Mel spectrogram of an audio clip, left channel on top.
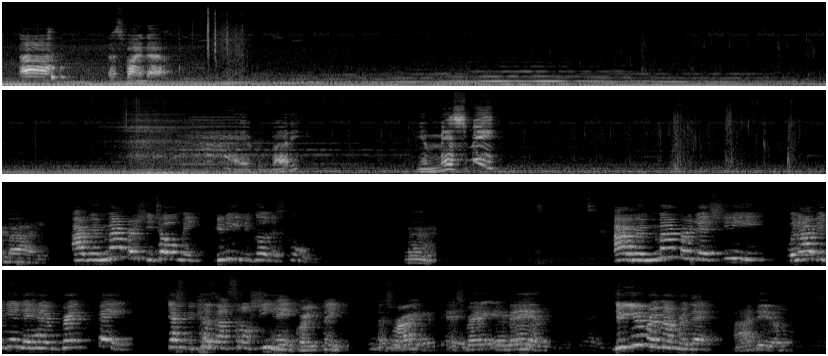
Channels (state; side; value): different; both; correlation -0.01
